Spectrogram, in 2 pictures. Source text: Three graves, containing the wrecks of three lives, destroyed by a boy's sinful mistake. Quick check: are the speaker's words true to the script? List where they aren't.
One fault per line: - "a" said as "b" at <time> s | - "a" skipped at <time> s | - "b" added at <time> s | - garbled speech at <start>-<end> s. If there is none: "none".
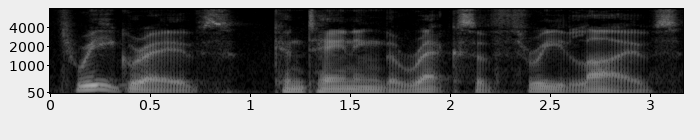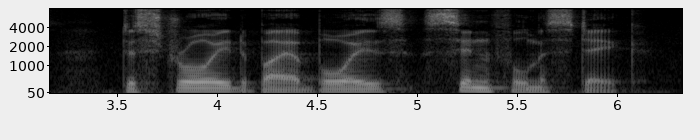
none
